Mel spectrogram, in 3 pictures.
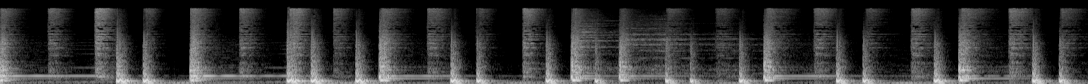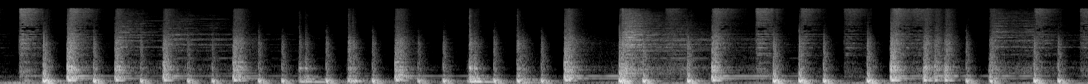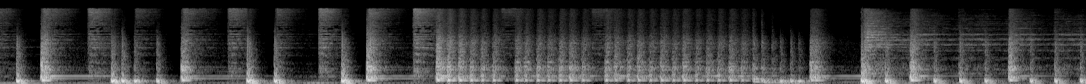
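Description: Drum kit being played: a muffled bass drum giving a short, tight but low kick under snare hits and cymbals. The kick's padding has been pushed up against the head. Near the end a fast roll runs for about three seconds without the kick.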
